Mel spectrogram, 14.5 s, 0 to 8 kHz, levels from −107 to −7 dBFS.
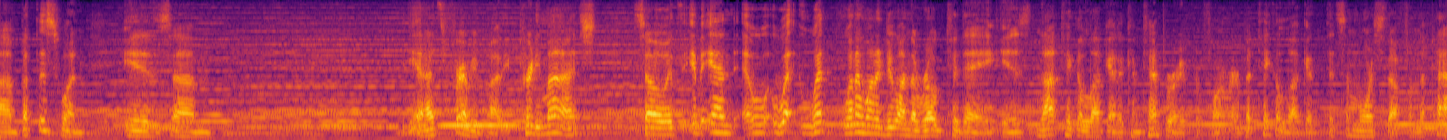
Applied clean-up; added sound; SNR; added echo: none; Musical instrument; 8 dB; none.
